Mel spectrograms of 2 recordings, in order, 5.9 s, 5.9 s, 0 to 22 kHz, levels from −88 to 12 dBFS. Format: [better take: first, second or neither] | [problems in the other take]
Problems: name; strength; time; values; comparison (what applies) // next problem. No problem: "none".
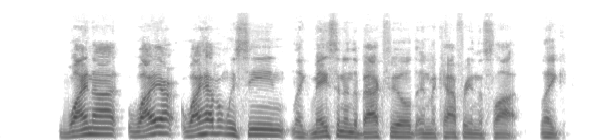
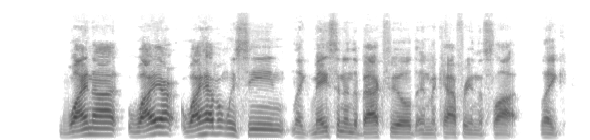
first | thin; very; fading below 550 Hz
